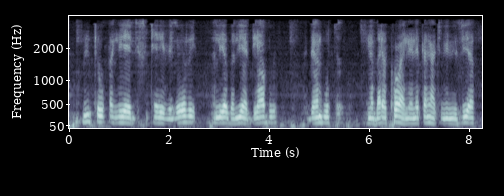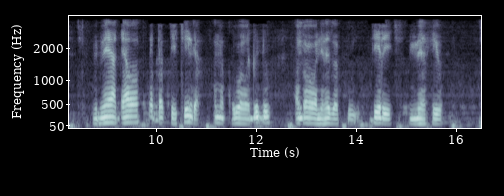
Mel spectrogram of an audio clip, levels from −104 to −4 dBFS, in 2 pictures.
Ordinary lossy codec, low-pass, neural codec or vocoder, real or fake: MP3, 32 kbps; 3.6 kHz; codec, 24 kHz, 1 kbps, SNAC; fake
